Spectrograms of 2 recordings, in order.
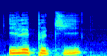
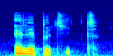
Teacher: Final T is not pronounced, and then when you add this E at the end, you get the sound T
